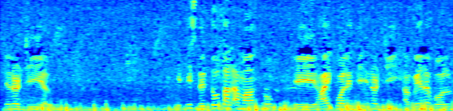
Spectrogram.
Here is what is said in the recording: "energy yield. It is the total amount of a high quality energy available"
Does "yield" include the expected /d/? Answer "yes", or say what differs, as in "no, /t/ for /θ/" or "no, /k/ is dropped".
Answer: no, /d/ is dropped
